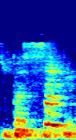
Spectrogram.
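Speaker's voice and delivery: stress on second syllable ci in specific. Showing a class how to say the word: stress on ci in specific. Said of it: "the stress is on the second syllable".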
